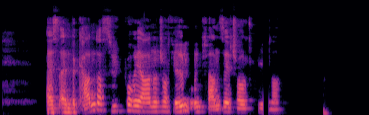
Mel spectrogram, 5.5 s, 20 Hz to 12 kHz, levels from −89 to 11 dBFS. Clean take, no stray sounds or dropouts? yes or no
no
